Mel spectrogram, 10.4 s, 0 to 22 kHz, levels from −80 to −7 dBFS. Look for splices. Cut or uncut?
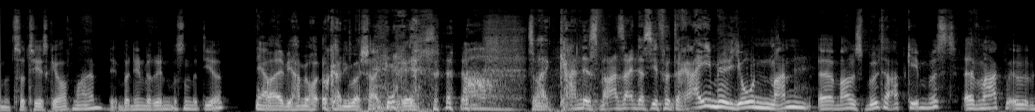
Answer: uncut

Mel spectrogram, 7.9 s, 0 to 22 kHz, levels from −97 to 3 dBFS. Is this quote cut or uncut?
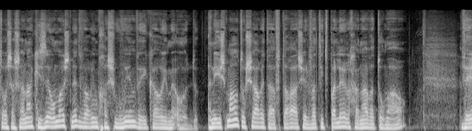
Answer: cut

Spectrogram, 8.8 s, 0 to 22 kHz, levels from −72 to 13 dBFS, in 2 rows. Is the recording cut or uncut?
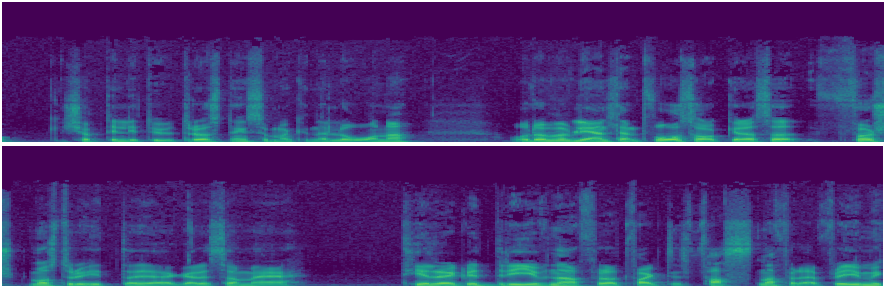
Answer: uncut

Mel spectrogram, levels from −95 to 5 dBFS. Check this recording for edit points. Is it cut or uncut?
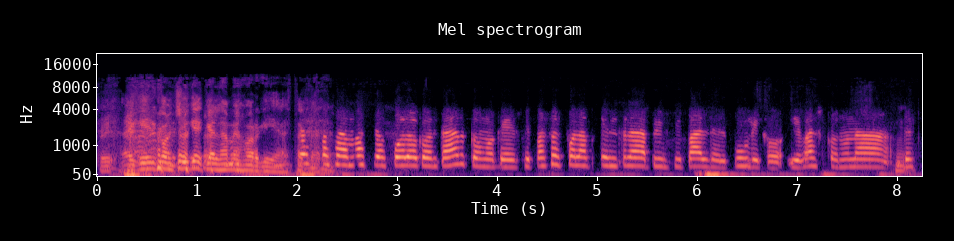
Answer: uncut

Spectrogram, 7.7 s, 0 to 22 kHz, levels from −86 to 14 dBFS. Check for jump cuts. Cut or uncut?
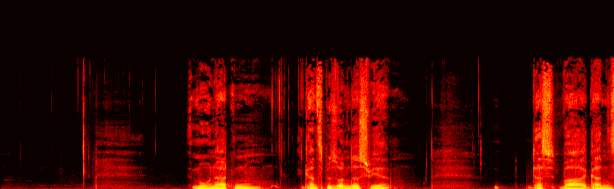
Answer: uncut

